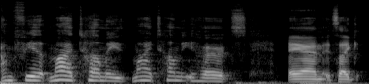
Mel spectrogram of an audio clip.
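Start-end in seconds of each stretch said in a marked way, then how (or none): 0.0-2.5 put-on high-pitched child with a tummy ache; complaining little kid. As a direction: whine it up high as a poorly kid. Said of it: "this kid's like".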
